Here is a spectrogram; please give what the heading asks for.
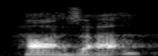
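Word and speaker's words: ها: going to erase it haa see it is pronounced like ha huh but this Al if is not written huh it is explained in the key also so it is haa okay haa means this and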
